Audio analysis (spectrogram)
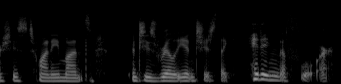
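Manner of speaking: ordinary delivery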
